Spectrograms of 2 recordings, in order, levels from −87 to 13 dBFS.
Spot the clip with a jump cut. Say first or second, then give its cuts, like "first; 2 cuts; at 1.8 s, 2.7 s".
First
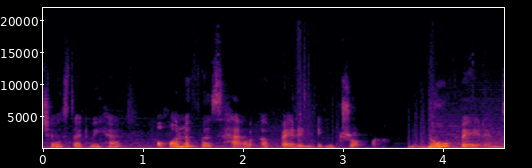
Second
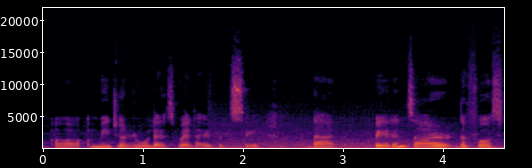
first; 2 cuts; at 0.9 s, 3.8 s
